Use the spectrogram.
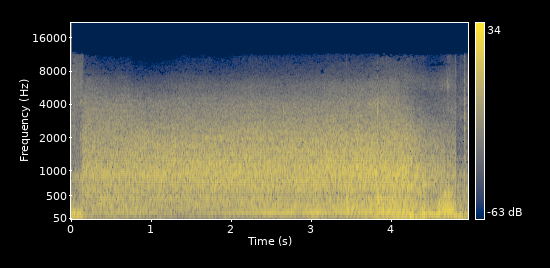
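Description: Audi RS4 B7 with its raspy V8, heard from inside the car as a loud, steady engine roar pulling hard up to about 7,000 rpm, with a rising tone and a brief shift blip near the end.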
